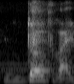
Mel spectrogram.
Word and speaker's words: devrais: Devrais, people.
